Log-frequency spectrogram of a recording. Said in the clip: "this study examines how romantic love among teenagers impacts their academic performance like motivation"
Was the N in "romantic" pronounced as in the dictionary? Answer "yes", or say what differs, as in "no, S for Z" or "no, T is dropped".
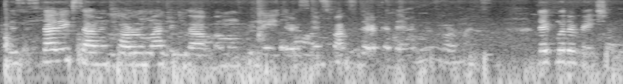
no, N is dropped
